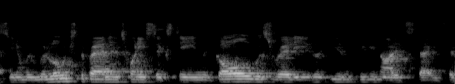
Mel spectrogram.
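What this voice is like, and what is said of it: South African accent with British influence. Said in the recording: “I'm South African born and bred. Most people don't get my accent right straight off the bat. ... a little bit of a melting pot of British thrown in there from my 20 years living in the United Kingdom”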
